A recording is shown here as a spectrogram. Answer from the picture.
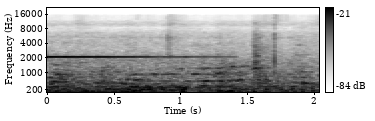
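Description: A faint, steady high-pitched tone over low background noise, stopping about one and a half seconds in, followed by a few faint clicks.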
